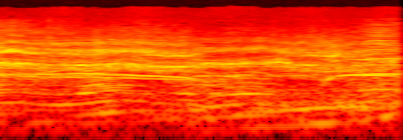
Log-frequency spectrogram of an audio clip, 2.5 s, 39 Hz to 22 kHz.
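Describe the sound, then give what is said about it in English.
A stolen Dodge Hellcat muscle car skids continuously, its tires squealing in sustained, wavering tones over a steady engine roar, loud for the whole stretch. “That's a $90,000 Hellcat. And they're just smashing them.”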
